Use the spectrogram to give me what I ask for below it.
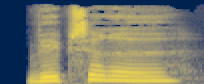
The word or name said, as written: hvepserede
